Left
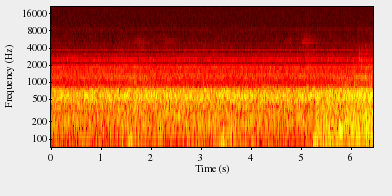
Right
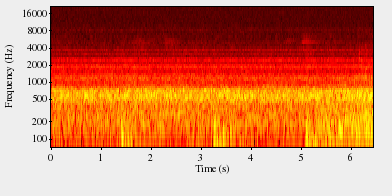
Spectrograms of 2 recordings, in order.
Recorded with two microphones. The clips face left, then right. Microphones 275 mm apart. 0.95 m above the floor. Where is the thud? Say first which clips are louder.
Even; 55° right (ahead or behind), 3.5 m.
